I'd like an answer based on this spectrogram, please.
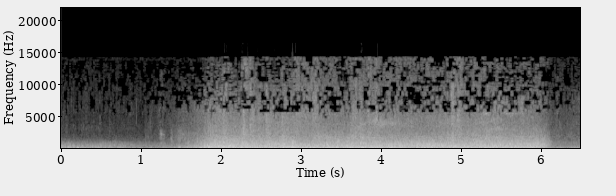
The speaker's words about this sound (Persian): طوفان دوباره شروع شد.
